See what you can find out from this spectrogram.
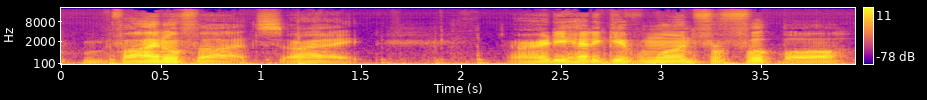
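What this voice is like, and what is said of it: Tired, failing voice. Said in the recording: “my voice is slowly giving up”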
